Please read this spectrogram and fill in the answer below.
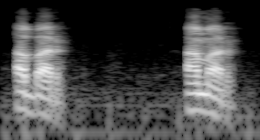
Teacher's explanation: Glottal stop in word initial position.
